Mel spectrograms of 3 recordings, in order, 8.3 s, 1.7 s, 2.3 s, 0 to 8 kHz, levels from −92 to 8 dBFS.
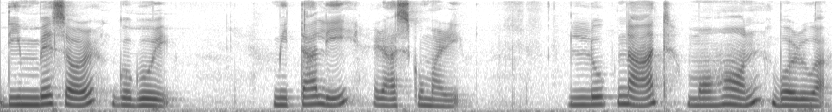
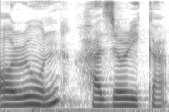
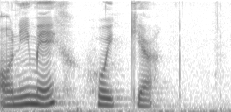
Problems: none marked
